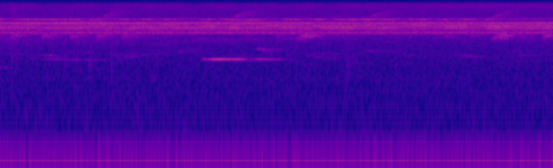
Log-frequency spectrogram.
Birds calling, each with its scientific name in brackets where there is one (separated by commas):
Cinereous Tinamou (Crypturellus cinereus)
